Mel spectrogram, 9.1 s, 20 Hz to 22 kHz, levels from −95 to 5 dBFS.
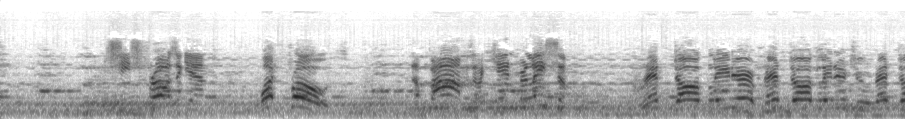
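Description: From the start, a noise suppressor applied to music or sounds treats steady material and tails as noise, swinging the gain by about 15 dB. The waveform envelope rises and falls unevenly, and on a spectrogram sustained bands and decays fade while onsets stay bright.

The sound is cut by the noise suppressor at 0.07–0.4 s (down about 8 dB), 0.66–0.83 s (about 6 dB), 2.16–2.91 s (about 8 dB), 3.28–4.1 s (about 8 dB) and 5.83–6.4 s (about 6 dB). Each shows as a dip in the waveform and a darker stretch on the spectrogram.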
